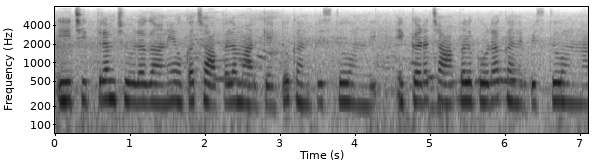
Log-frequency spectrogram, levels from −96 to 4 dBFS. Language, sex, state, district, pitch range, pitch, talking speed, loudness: Telugu, female, Telangana, Mahabubabad, 225-245 Hz, 235 Hz, 110 wpm, -17 LUFS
